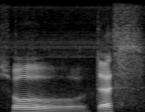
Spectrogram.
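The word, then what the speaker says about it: そうです: Now I'm pretty sure you're not really going to be pronouncing that U most of the time, because it's going to slow you down when you're talking. So des.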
